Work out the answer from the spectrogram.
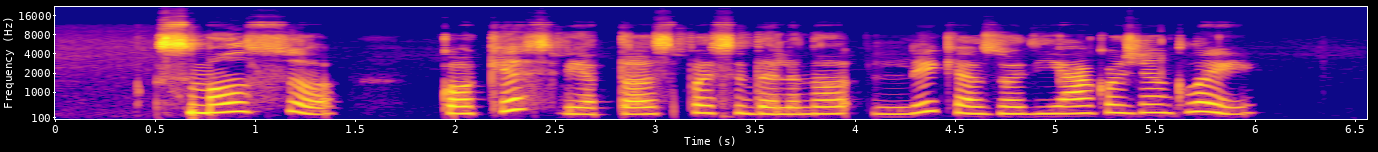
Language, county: Lithuanian, Telšiai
